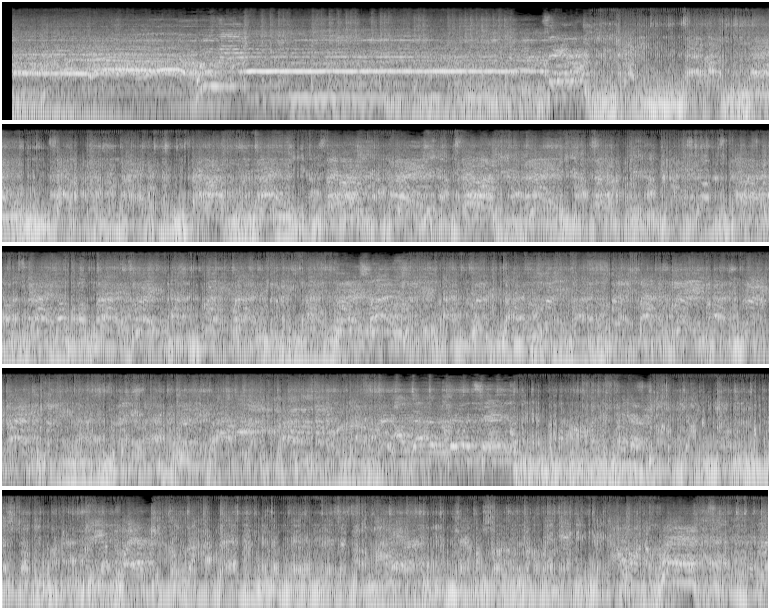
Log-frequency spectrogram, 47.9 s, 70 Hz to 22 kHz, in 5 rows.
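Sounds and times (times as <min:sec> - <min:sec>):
heavy bass notes: 0:00.1 - 0:02.2, 0:02.8 - 0:47.9
loud live concert music: 0:00.1 - 0:47.9.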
